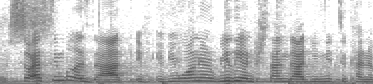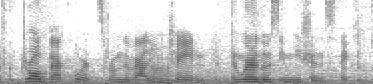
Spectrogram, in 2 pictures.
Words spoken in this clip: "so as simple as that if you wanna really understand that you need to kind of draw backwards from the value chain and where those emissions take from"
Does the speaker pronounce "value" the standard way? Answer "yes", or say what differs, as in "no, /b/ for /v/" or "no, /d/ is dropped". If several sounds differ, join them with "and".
yes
